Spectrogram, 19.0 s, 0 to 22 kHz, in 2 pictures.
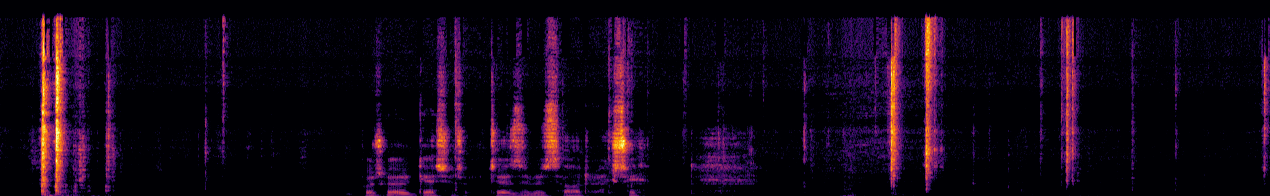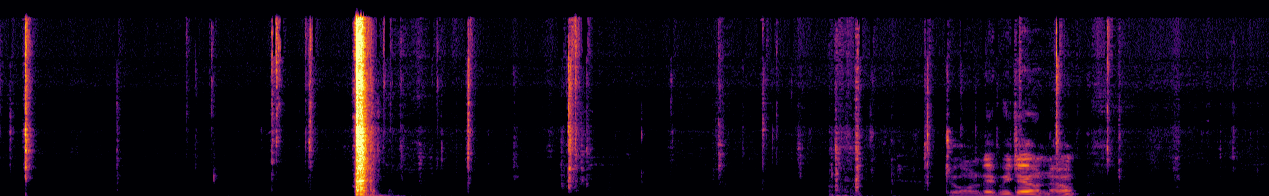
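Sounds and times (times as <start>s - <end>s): loud clunk: 12.2s - 12.5s.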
